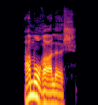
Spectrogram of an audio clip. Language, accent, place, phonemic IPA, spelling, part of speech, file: German, Germany, Berlin, /ˈamoˌʁaːlɪʃ/, amoralisch, adjective, De-amoralisch.ogg
- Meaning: 1. amoral (which cannot be judged by moral criteria) 2. amoral (lacking any sense or understanding of morals) 3. immoral (inconsistent with moral standards)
